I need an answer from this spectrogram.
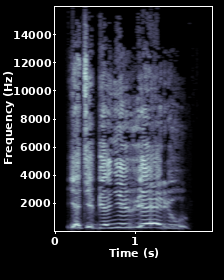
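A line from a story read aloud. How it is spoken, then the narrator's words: Young man nearly sobbing. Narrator (Russian): Парень едва ли не рыдал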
